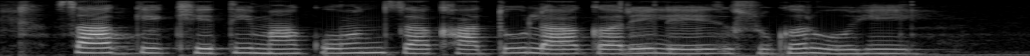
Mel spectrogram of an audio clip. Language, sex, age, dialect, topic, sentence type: Chhattisgarhi, female, 18-24, Northern/Bhandar, agriculture, question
